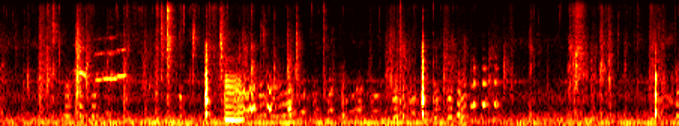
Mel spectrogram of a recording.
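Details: Backyard chickens, hens and roosters together: a run of short clucks and harmonic squawks packed into the middle seconds, scattered pecking and scratching clicks, and a steady low hum underneath.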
